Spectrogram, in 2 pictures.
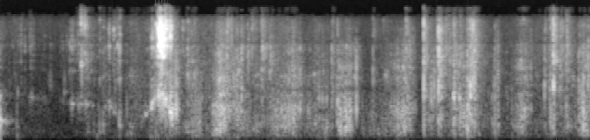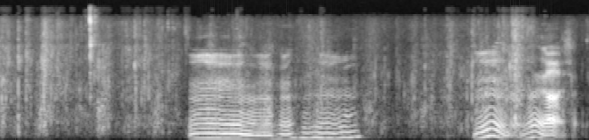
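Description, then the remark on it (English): Crackly crunching of mushroom potato crisps being chewed, a steady run of sharp brittle snaps for several seconds, followed by two short bursts of a voice. “Do you think the Boo Camus probably had enough of us crunching them now?”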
